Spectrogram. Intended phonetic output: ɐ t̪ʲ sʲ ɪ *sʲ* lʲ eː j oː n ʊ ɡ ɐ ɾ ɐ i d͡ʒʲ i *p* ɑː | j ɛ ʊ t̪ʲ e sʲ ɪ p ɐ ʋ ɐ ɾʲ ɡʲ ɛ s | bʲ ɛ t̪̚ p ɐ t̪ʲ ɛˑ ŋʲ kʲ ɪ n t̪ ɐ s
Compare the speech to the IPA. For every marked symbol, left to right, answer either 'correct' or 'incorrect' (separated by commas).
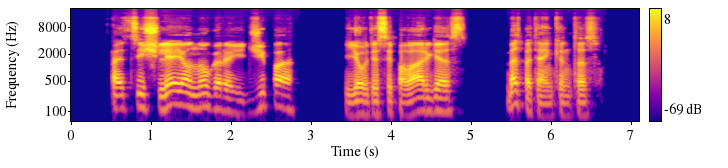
incorrect, correct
